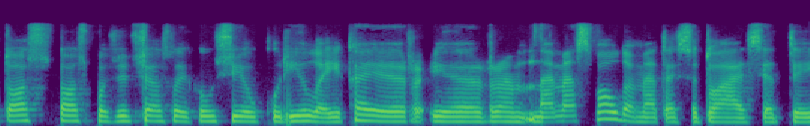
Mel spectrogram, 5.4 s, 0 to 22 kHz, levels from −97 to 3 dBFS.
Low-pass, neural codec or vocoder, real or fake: 9.9 kHz; none; real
